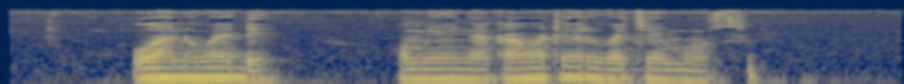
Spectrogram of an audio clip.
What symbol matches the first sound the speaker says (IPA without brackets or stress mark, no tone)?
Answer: w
